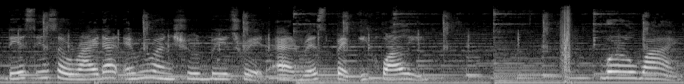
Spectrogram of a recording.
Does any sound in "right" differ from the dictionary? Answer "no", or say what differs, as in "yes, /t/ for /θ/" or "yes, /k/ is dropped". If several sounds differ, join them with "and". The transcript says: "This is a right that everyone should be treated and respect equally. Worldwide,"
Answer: no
